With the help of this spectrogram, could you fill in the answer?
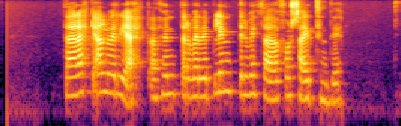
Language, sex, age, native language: Icelandic, female, 40-49, Icelandic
